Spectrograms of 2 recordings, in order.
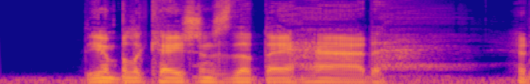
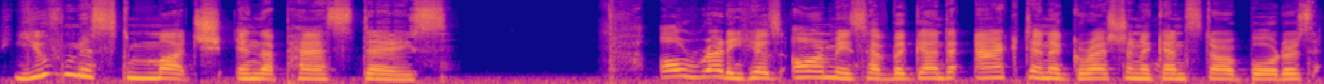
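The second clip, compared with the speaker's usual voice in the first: higher, grave royal lecture with authority and wrath; authoritative queen lecturing; 13 semitones higher than usual. A narrator's reading. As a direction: lay down the law to your younger sister.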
